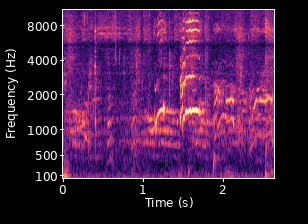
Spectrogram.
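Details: Puppy named Manny, two weeks old, indoors at home while another dog, Maddie, cleans the carpet; thin, high whimpering whines rising and bending in short harmonic sweeps over about a second, with a person talking in the background.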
